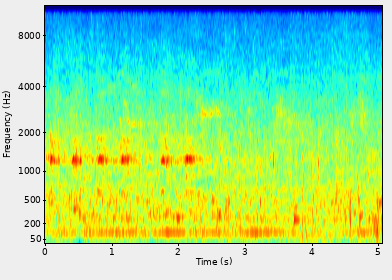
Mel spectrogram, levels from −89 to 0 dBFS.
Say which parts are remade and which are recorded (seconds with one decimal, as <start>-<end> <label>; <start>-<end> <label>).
0.0-0.7 remade; 0.7-1.4 recorded; 1.4-2.6 remade; 2.6-3.4 recorded; 3.4-5.1 remade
